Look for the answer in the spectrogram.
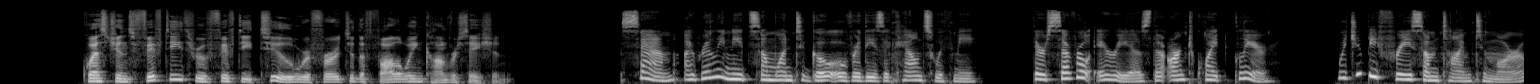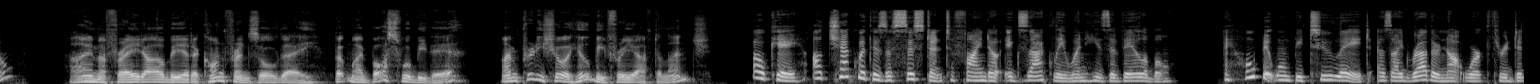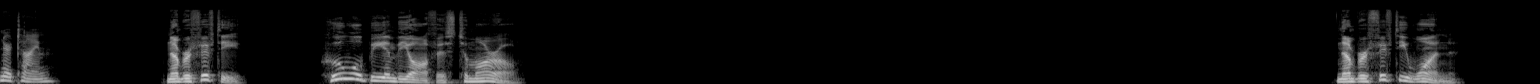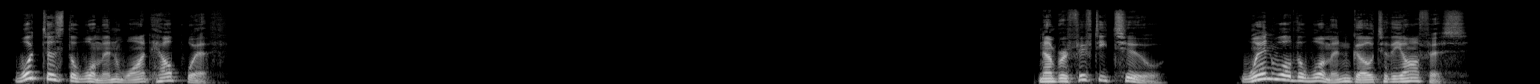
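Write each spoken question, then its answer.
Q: Who will be in the office tomorrow?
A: Sam's boss

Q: What does the woman want help with?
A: Going over accounts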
